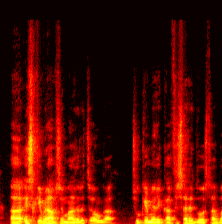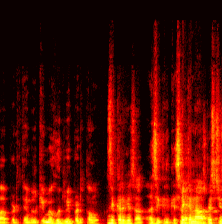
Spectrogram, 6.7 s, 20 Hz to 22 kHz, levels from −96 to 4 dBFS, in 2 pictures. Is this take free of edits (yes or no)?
yes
